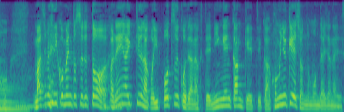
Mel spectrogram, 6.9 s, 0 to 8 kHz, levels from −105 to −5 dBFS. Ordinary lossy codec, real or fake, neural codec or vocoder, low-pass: none; real; none; 7.2 kHz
